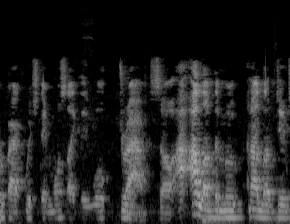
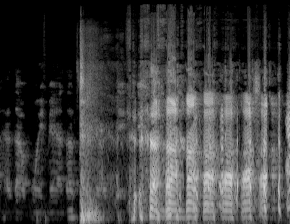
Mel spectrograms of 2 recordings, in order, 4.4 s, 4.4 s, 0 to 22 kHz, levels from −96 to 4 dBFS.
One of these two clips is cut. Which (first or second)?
first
